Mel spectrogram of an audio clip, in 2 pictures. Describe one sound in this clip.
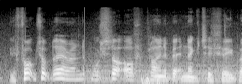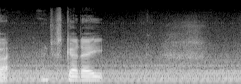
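A steady electronic tone hums from audio equipment.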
